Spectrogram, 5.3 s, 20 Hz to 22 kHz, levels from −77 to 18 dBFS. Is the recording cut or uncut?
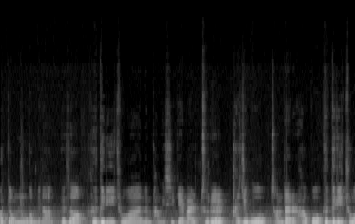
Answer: cut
